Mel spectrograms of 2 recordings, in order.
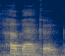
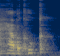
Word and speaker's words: Habakkuk: And yes, it's called Habakkuk. Habakkuk. That's how you say it. Not Habakkuk. Habakkuk.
